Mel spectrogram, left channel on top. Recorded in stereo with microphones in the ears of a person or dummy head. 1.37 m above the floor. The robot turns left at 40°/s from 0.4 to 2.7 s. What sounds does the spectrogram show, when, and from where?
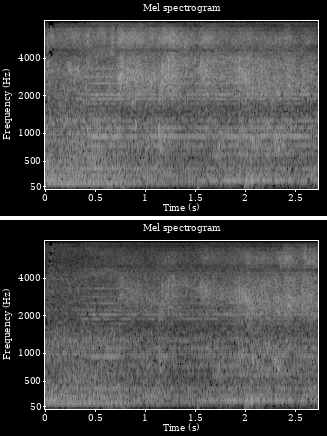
0.0 s running water: 85° left; by 2.7 s 10° right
